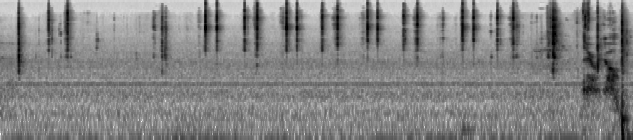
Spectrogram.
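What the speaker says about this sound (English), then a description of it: "First thing I'm gonna do is remove the memory card." A memory card is worked out of a PSP handheld console with a run of crisp, quiet plastic clicks and ticks in an irregular rhythm, ending in a louder rustling handling noise.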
